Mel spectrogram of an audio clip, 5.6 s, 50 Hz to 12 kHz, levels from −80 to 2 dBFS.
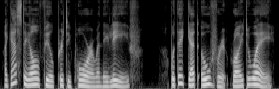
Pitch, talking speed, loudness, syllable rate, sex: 200 Hz, 185 wpm, -18 LUFS, 4.5 syllables/s, female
